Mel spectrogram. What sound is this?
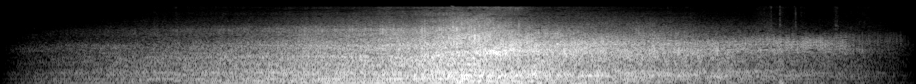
Vehicle passing - driving car - lorry - van - bus - tractor - truck
Vehicle passing
Recorded and processed in Audacity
